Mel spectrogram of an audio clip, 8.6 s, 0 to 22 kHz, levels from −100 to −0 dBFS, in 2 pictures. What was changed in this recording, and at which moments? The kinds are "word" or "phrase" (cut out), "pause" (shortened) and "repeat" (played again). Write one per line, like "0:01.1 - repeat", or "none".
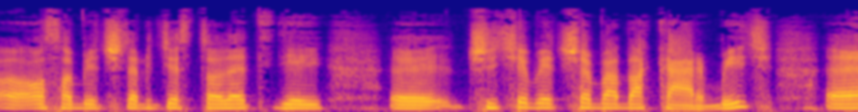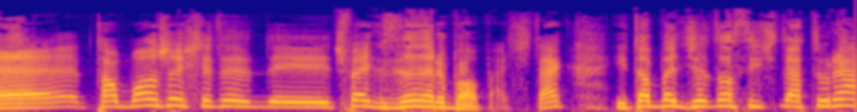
none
